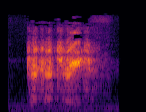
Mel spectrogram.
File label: Trick or Treat, Halloween toy says trick or treat.; Evil; Horror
